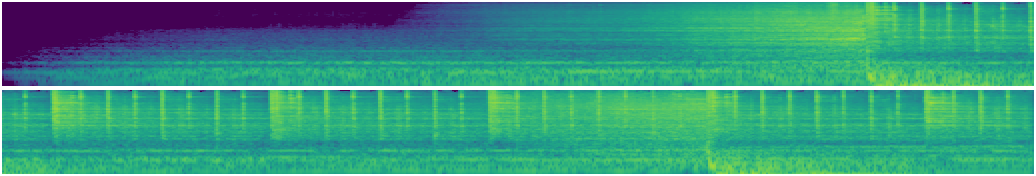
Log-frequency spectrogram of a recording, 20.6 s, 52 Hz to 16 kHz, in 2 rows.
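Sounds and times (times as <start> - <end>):
industrial rhythmic pulse: 5.8 - 20.6.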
